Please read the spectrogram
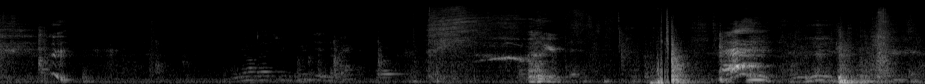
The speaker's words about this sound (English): They're tackling each other. They just broke down a door. Like, I'm not even joking. The door's probably broken.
